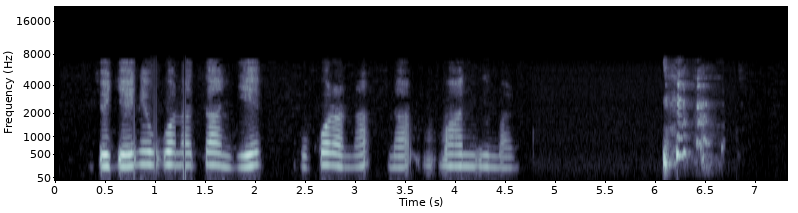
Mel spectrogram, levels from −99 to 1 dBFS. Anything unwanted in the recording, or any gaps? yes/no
yes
